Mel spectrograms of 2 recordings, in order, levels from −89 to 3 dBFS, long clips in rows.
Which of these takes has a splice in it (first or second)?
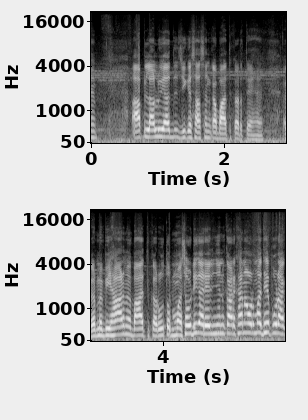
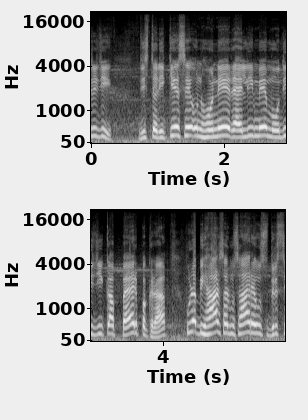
first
